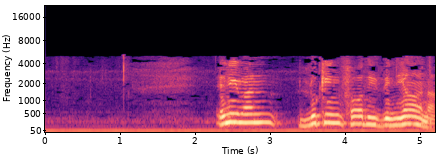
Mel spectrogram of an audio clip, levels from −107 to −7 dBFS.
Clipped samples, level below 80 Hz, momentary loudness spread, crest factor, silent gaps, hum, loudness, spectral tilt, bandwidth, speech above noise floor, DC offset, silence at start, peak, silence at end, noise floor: under 0.1%; -40 dBFS; 23 LU; 14 dB; none; none; -16 LUFS; -9 dB/octave; 5.4 kHz; 24 dB; under 0.1%; 0 s; -4 dBFS; 0 s; -39 dBFS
